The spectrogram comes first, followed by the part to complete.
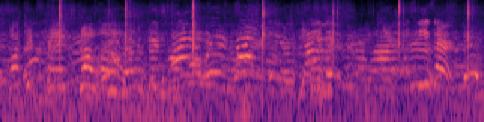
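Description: Crowd of people talking and shouting over one another, with a sharp clap or knock repeating steadily a little faster than once a second.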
